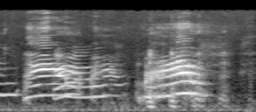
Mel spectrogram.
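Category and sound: vocal imitation, person imitating cat noises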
